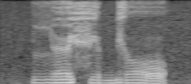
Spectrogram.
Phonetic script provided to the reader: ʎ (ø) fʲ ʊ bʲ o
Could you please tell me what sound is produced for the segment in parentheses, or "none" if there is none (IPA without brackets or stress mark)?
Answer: ø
